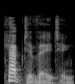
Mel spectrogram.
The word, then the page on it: captivating: anglais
